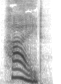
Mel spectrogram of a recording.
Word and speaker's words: hide: You asked about the word hide. That has a silent E because at one time there were two syllables or separate parts to the word. In Middle English, one might say hida.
